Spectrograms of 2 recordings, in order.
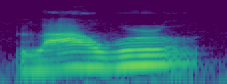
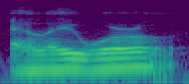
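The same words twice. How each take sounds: First: "La World" with La as one syllable, "lah"; one-word La. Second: "L A World" with L and A as separate letters; spelled-out L A. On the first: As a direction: say "La World" as a word, not as initials. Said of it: "Is it La World or L A World". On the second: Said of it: "am I saying that right". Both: Shown as a demonstration.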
